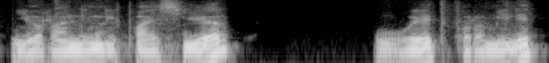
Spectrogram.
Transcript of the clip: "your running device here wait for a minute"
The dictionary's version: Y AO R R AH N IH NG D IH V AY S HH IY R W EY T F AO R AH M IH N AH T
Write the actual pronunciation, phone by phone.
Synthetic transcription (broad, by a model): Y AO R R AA N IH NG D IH F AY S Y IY R W EY T F AO R AH M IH N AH T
